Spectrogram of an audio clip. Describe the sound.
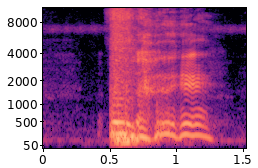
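A voice imitates a new catsup (ketchup) bottle squirting: a sudden loud, breathy burst followed by a wobbling, gurgling vocal sputter lasting under a second, then silence.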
